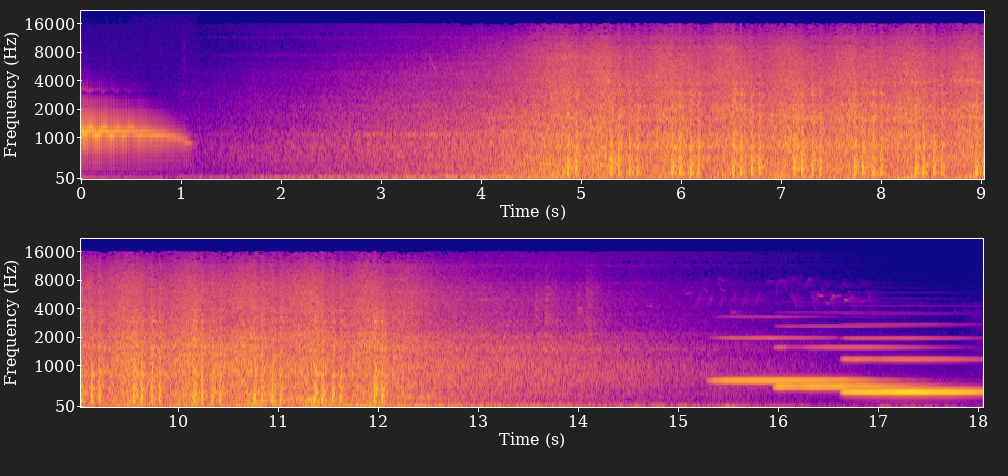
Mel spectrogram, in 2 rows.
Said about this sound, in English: Network Rail apologises for the lateness of the following announcement. The train now approaching Platform 4 has just left.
